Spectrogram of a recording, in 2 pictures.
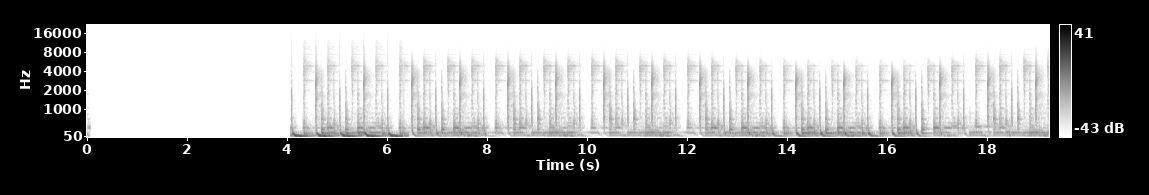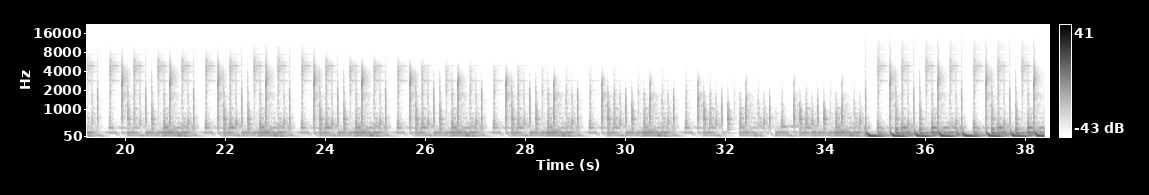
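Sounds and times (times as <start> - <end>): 
tech house synths: 4.1 - 29.0, 34.8 - 38.4.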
